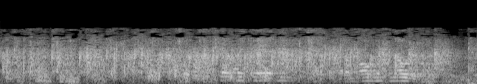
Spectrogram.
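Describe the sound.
An audience at a meeting applauds steadily and fairly loudly for about five seconds after the chair thanks the vice chair, a dense wash of clapping with a few voices murmuring underneath before it starts to fade.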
